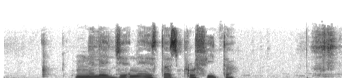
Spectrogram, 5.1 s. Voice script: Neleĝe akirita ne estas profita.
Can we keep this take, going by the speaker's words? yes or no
no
